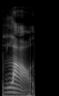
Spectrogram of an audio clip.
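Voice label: "lao5", Chinese; 老太婆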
